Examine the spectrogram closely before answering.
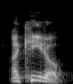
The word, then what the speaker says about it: Aikido: you have a lovely technique called a interpersonal Aikido technique have I pronounced that correctly uh Aikido Aikido okay so can you talk us through that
